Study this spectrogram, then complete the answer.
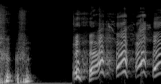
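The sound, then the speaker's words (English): Two quick, harsh coughs burst out after a bong hit, then after a short pause come several strained, rhythmic voiced gasps, as if someone is still recovering from a hard coughing fit. “That whole thing was milky before I pulled that carb. Made me cough hard.”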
